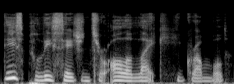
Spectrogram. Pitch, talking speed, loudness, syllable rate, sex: 180 Hz, 205 wpm, -17 LUFS, 7.2 syllables/s, female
